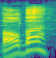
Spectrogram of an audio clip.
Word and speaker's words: Boba: Boba, huh? That's how you pronounce it? Boba? – Yes.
